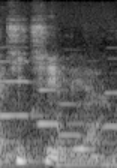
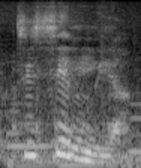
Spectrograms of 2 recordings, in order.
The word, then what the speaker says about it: Sicilia: Viva Chichilia, ¿eh? No, Chichilia no es di Chichilia. Algún italiano que nos ayude en la pronunciación. ¿Cómo Dios tú? Chicilia.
